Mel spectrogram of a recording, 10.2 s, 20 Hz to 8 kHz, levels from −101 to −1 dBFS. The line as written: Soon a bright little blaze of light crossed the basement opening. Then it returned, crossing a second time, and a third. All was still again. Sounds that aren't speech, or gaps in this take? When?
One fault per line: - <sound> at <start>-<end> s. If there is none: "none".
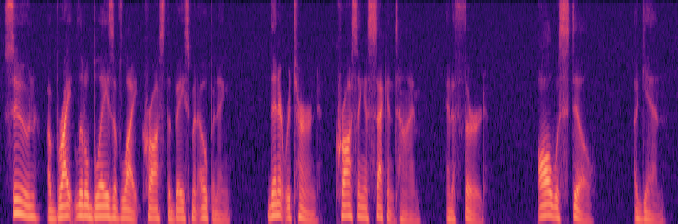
none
